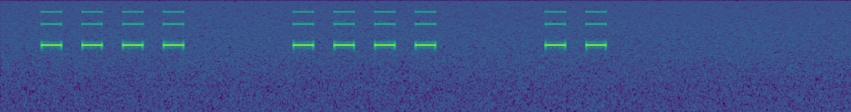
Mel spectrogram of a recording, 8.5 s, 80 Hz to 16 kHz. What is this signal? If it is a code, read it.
Beep code, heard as a piezo beeper, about 3550 Hz. 4-4-2. In Phoenix BIOS tables: parallel port failure.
